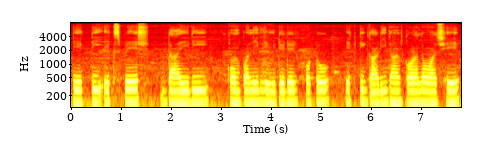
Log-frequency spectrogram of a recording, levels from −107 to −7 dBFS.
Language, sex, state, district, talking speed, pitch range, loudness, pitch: Bengali, male, West Bengal, Kolkata, 90 wpm, 130-135 Hz, -20 LUFS, 130 Hz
